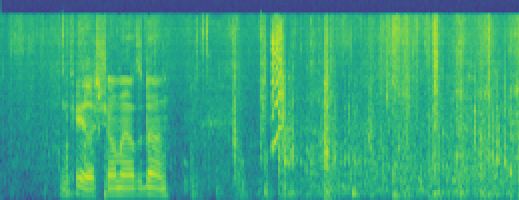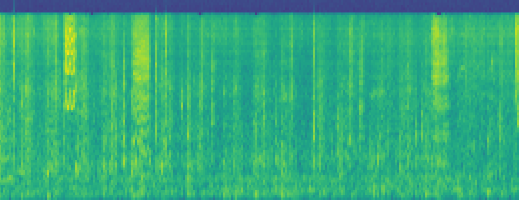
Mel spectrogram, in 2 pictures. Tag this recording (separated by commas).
Water vehicle, Speech, Vehicle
